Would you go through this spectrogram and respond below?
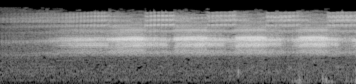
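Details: Cicada singing in early summer, heard calling only at this one spot, which from afar sounded like a frog chorus. The shrill, steady, high buzz swells in pulses roughly every half second.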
